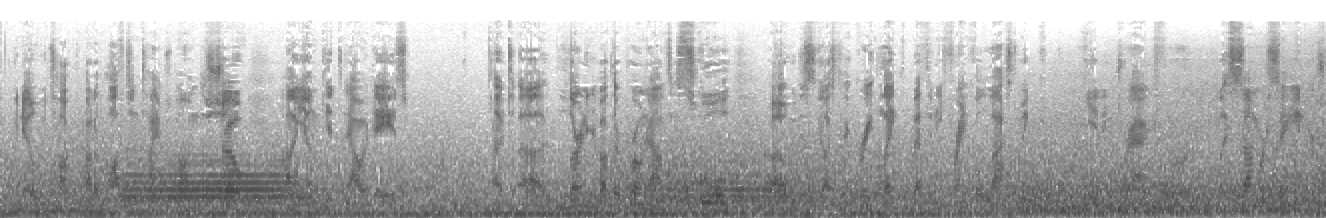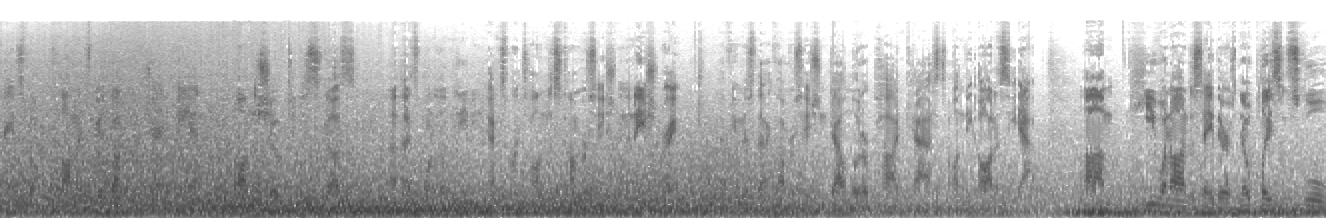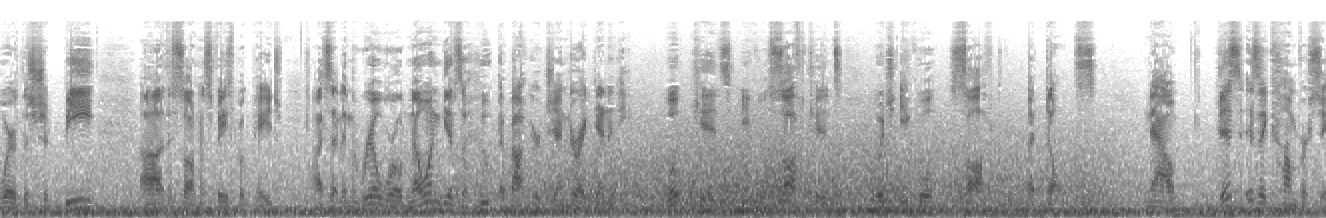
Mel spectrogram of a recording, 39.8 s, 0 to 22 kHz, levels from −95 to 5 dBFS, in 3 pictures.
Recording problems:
garbled, watery; slightly; nothing above 14.5 kHz
train or aircraft noise; very loud; throughout; 1 dB above the speech
abrupt cut into speech; at the end

